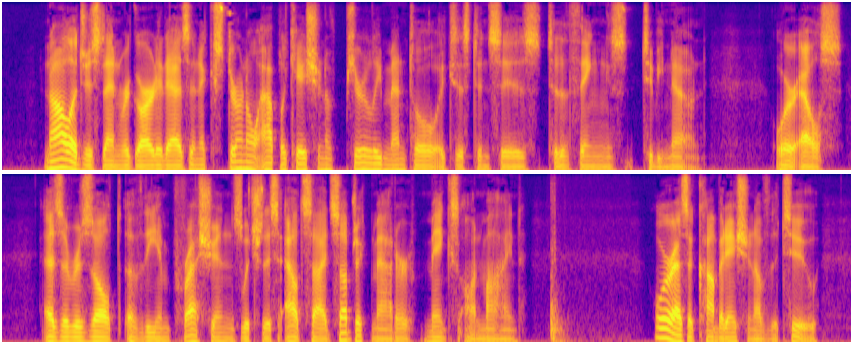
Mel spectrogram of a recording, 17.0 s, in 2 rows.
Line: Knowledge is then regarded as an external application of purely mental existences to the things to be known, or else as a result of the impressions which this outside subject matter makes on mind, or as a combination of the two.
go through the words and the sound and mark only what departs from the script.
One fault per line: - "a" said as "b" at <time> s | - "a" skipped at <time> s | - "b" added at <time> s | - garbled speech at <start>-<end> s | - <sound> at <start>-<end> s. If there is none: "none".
- thud at 14.0-14.6 s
